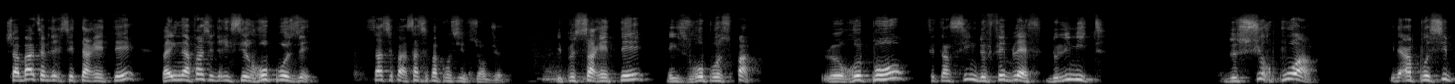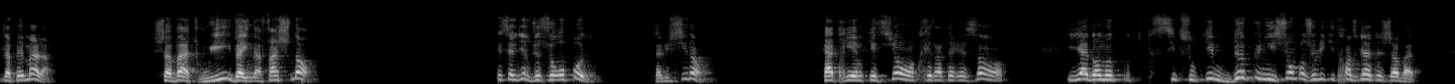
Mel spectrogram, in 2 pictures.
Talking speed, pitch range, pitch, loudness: 165 wpm, 180-230 Hz, 205 Hz, -23 LUFS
